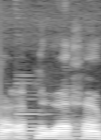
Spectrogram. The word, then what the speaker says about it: Ocklawaha: All right, we just pulled up to this gorgeous area that's right next to the Ocklawaha River.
